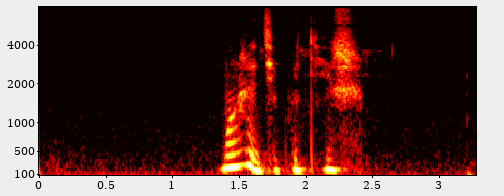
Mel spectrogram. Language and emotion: Russian, neutral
